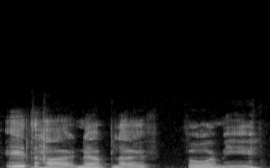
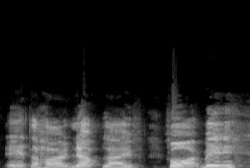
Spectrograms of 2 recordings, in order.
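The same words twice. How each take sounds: First: Slow, flat deadpan; deadpan repeat. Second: High, loud, slow melodrama; hammed-up lament. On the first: Pretend. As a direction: drag it out deadpan. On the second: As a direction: wail it like a tragic hero. Dramatic lament line.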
